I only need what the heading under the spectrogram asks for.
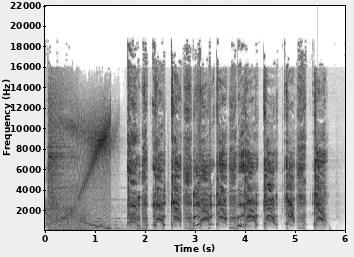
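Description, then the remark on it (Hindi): A short rising electronic swoosh gives way to a long run of loud, hacking coughs, about a dozen harsh bursts in uneven clusters with brief gasps between them; a cough linked to smoking tobacco cigarettes. “इस खांसी को रोकने के लिए एक खास मैसेज तंबाकू सिगरेट छोड़ दो”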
